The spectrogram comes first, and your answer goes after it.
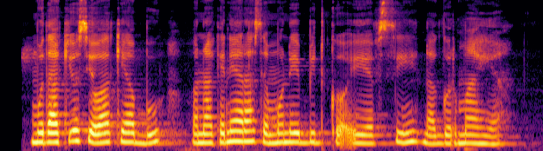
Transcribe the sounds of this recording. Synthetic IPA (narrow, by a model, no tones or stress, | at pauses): mʊðakɪosjɔwakɪabuɔnakɛnɪaɾasɛmɔnebidkɔ̰ʔeɛfsinaɡɔɾmahja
